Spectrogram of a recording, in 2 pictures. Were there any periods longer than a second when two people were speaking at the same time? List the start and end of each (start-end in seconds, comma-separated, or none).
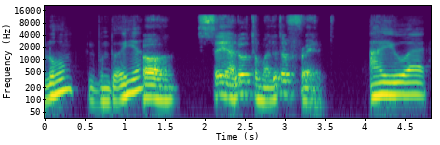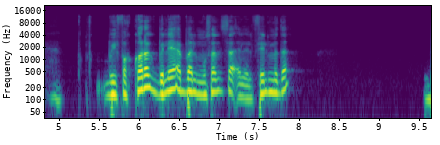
none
